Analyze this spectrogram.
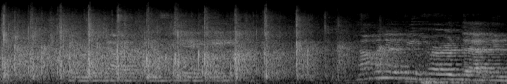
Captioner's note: applause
